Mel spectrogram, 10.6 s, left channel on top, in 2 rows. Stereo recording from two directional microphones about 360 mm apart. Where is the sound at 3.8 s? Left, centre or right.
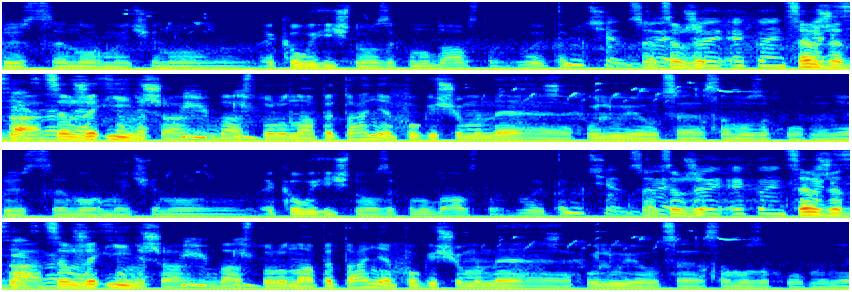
Centre.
